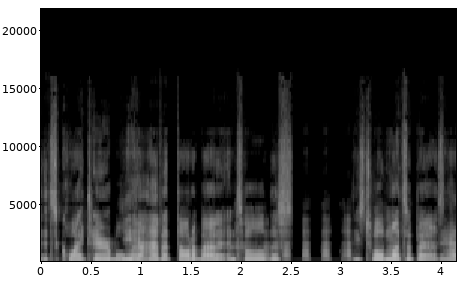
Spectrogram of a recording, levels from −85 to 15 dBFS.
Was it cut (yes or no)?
no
